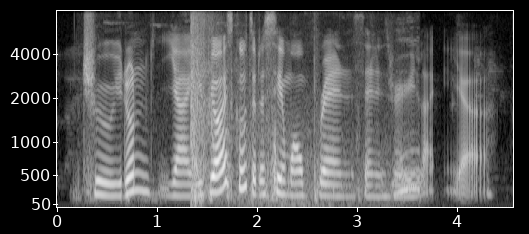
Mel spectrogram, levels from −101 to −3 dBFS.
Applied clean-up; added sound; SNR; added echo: none; Bird + Gunshot, gunfire; 12 dB; none.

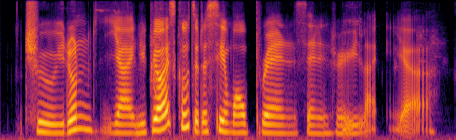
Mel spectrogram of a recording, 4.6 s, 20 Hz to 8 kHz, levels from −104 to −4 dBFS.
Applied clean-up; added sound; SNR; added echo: neural diffusion model UNIVERSE++.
